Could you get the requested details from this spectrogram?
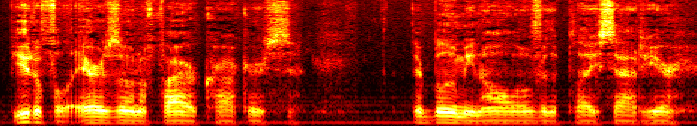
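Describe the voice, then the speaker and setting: A man's voice: a bass voice, steady tone, fairly quick, warm tone. A man vlogging casually on an outdoor canyon trail, chatting and explaining plants as he walks. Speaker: hiking vlogger.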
